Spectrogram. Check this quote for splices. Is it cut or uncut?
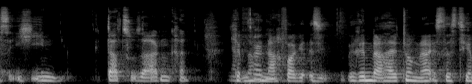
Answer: uncut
